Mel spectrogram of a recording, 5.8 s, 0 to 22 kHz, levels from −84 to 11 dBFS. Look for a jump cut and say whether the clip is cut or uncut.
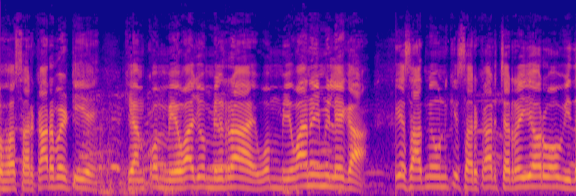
cut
